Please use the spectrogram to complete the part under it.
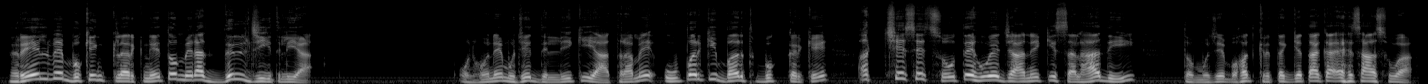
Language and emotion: Hindi, happy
